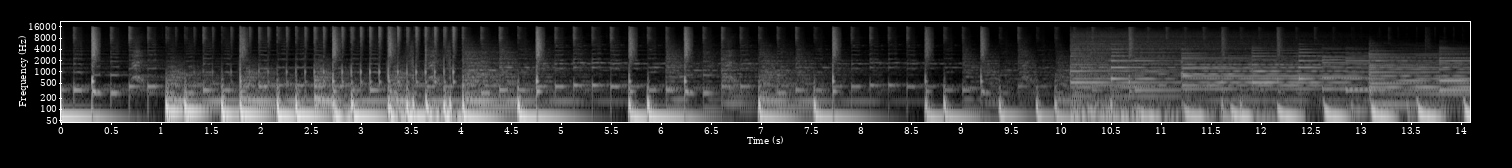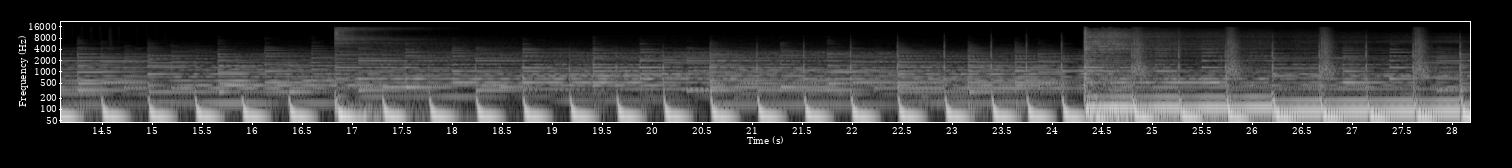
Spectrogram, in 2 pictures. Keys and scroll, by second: 3.4 Down, 6.8 Down, 9.3 space, 14.8 t, 16.0 ctrl+a, 17.1 l, 18.3-22.0 typing, 23.1 e, 23.3 ctrl+Return, 24.0 v, 27.0 t, 27.6 ctrl+a.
